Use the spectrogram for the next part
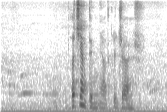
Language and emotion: Russian, angry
